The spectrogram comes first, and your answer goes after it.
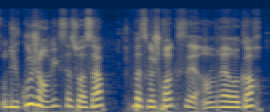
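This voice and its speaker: A woman's voice: mid-range voice, quick pace, a little mellow, no echo, studio quality. A young woman co-hosting a casual podcast, chatty and laughing a lot between her words. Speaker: podcast co-host. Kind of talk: casual chat among friends.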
